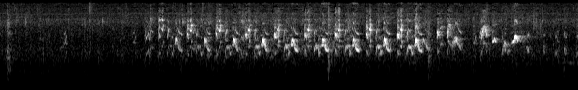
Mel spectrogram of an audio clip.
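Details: Sooty-headed bulbul song beginning after a quiet start, becoming a continuous, dense run of quick chirping, bubbling phrases for the last four seconds.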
